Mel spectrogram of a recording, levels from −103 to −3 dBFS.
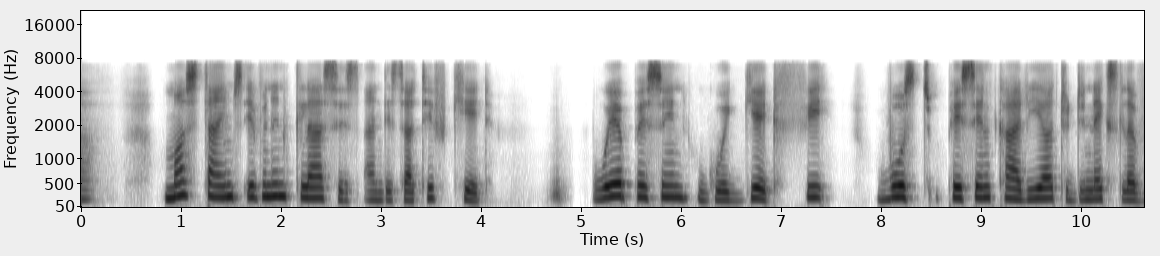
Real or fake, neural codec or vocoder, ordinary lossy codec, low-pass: fake; codec, 16 kHz, about 1 kbps, DyCAST, with the encoder's durations; none; 7.2 kHz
